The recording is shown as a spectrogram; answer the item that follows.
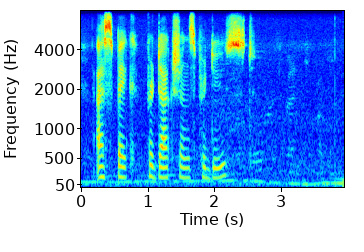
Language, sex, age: English, female, 20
